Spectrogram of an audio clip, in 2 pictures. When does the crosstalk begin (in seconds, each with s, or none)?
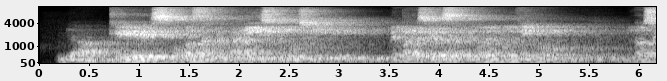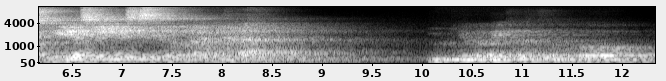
none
